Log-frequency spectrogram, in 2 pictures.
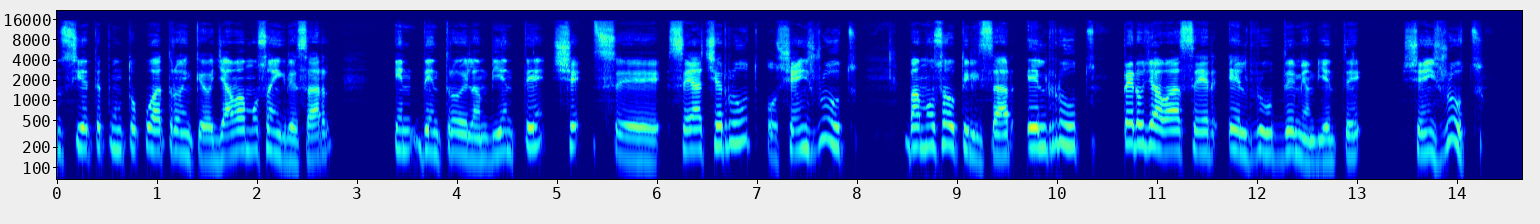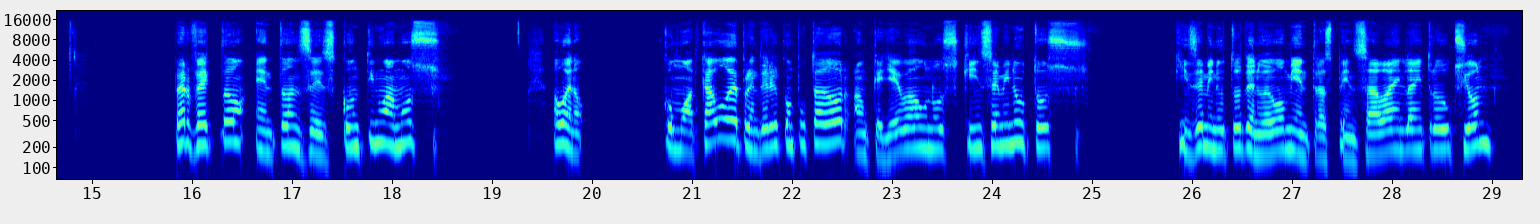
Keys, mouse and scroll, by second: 20.6 click, 23.1 click, 24.7 click, 25.0 click.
